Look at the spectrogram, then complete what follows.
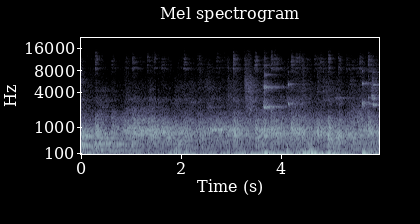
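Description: Table tennis ball clicking off bats and the table in a rally, sharp pings coming quickly from about halfway on, over the background clatter of play at other tables in the hall.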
